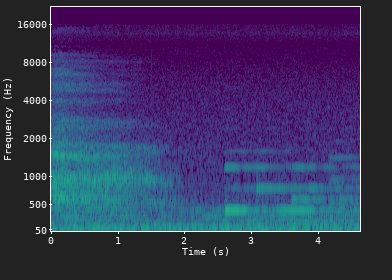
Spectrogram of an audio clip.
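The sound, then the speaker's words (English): A deep breath is released as one long, breathy exhale that fades over about two seconds, followed by soft, sustained musical tones. “And so let's take a deep breath. And release it.”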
